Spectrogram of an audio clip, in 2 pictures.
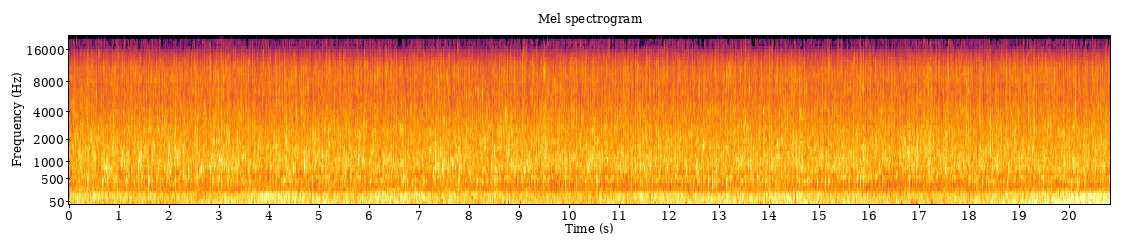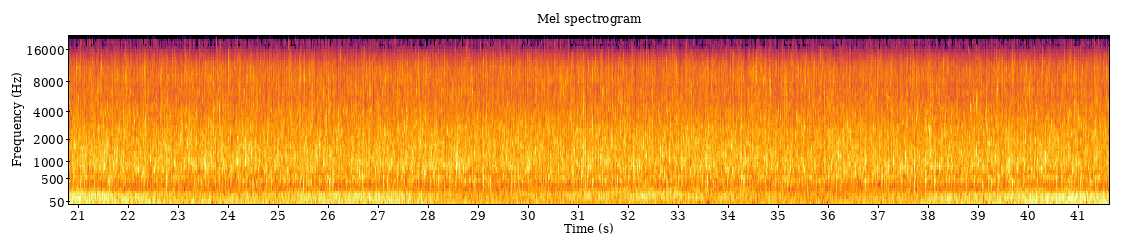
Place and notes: the city, the country & me: may 7, 2011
